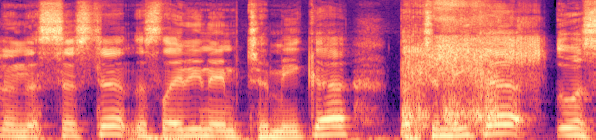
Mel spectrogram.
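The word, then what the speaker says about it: Tomikki: assistant this lady named Tama but Tama was spelled t o m i k k i that's Tommy key but but but but she pronounced it Tama so that's how you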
